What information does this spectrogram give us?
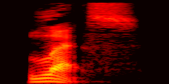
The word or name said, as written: less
